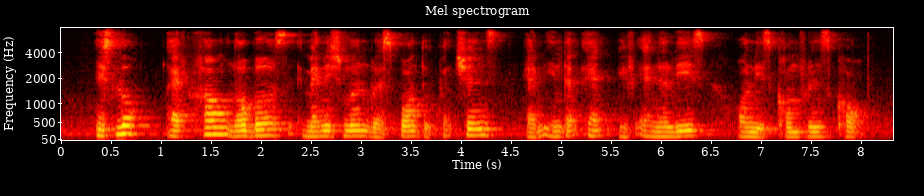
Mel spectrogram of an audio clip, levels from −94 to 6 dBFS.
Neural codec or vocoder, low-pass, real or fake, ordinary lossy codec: none; 7.2 kHz; real; Opus, 24 kbps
